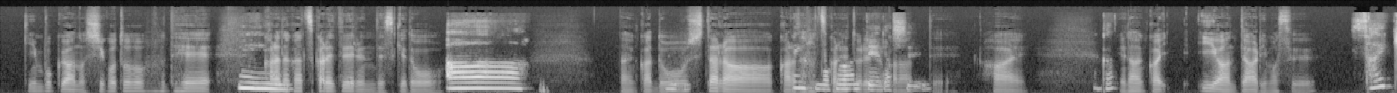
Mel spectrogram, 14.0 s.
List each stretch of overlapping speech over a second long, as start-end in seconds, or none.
7.9-9.3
